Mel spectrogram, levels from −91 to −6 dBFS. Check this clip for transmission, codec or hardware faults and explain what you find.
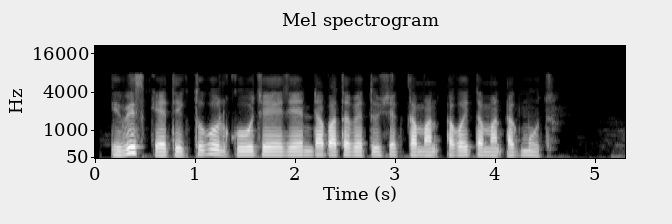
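One codec fault runs through the whole recording. Throughout the speech there is a rough, hissy halo and a smeared, underwater quality, with nothing above 7.7 kHz. This is likely Nellymoser compression at a rate that fits about 32 kbps. The codec spends a fixed, small bit budget on each short block, leaves weak bands empty, and fills those bands with noise.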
